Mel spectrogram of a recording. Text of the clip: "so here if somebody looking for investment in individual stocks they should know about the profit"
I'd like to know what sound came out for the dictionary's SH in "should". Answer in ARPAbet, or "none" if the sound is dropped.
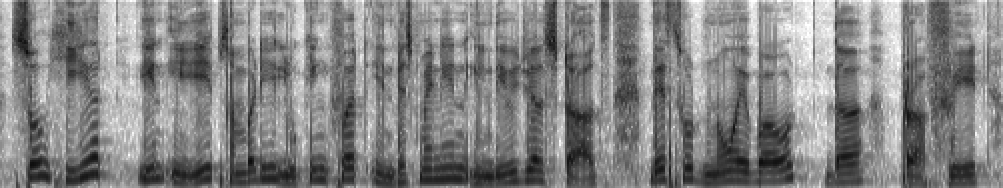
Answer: S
